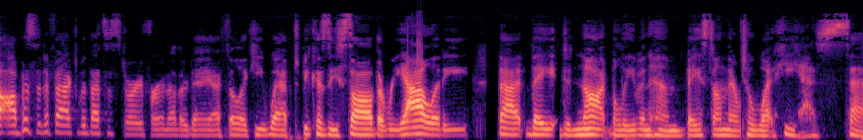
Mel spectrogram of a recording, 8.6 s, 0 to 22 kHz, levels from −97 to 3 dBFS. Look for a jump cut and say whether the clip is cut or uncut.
cut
